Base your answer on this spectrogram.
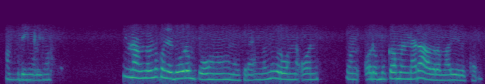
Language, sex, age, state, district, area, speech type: Tamil, female, 18-30, Tamil Nadu, Tiruppur, urban, conversation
